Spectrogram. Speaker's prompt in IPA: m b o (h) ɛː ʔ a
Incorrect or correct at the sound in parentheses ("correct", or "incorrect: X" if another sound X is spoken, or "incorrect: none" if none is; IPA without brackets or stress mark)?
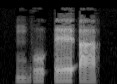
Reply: incorrect: ʔ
